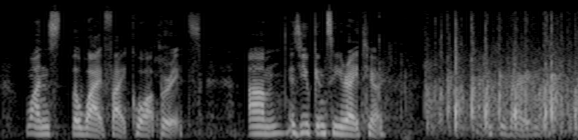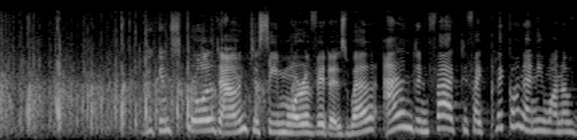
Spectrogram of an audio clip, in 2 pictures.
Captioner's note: applause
